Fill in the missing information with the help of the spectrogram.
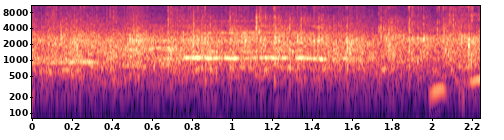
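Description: Steady applause from an audience as a woman pastor makes her way up to the front, dense and even in loudness, with a few faint whoops of cheering rising above the clapping.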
